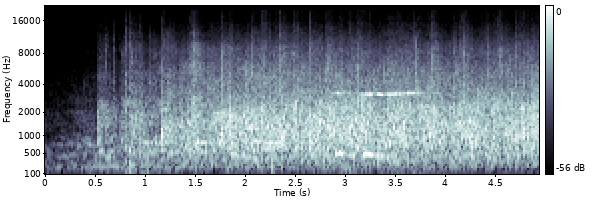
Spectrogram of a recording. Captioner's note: applauding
